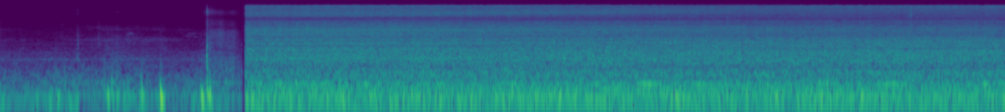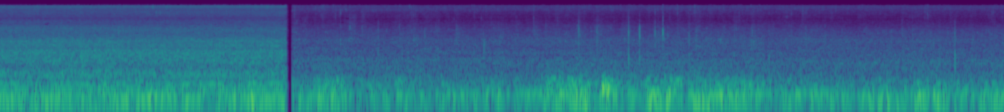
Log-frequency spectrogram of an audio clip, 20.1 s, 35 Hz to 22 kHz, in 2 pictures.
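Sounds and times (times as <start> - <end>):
rainwater rushing into storm drain: 2.4 - 20.0
wind buffeting microphone: 14.9 - 20.0.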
